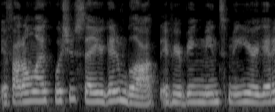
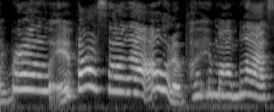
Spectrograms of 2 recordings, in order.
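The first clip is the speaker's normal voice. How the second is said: high, excited mimicry of dad; imitated indignant dad; 10 semitones higher, 3 dB louder than usual. Quoting dad's reaction to the situation, indignant. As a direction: exclaim it in imitated outrage.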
